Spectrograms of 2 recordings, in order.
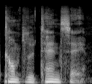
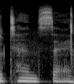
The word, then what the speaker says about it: Complutense: He has his BS in marketing, in business administration and marketing, and he also studied at the University of Madrid at Complutense. Did I say that right? – Complutense. You were close. – Complutense.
